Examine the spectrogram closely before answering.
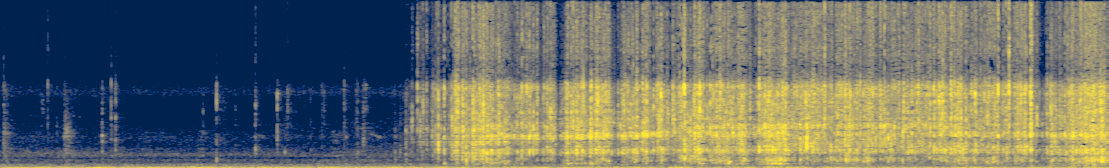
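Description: Clear plastic wrapping around a wristwatch being handled, a few faint clicks at first, then loud continuous crinkling from about three seconds in as the bag is worked off the watch.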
